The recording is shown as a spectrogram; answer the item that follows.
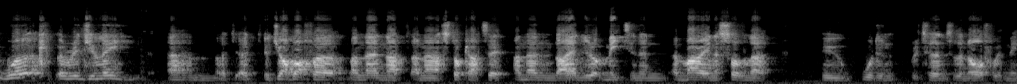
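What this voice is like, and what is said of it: Mild northern English accent. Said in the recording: “Although my accent's probably not as strong as it used to be ... Oh, yeah, it is noticeable now.”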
